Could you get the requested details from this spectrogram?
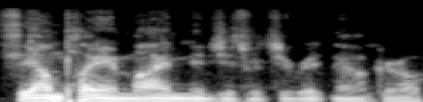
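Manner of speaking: low-pitched voice. Playfully teasing another speaker, voice dropped low. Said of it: "You notice how his voice got all low?".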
